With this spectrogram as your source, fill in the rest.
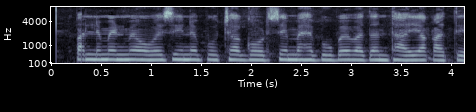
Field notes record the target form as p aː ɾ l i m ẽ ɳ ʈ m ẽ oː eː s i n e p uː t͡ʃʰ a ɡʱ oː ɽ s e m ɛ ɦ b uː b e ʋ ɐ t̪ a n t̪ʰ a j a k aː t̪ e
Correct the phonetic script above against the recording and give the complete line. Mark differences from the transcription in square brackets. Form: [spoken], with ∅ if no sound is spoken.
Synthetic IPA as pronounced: p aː ɾ l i m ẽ ɳ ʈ m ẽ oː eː s i n e p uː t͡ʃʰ a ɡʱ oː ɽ s e m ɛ ɦ b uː b e ʋ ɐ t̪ [ə] n t̪ʰ a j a k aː t̪ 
